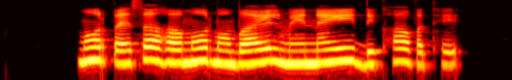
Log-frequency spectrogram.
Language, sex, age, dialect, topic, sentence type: Chhattisgarhi, female, 60-100, Eastern, banking, statement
